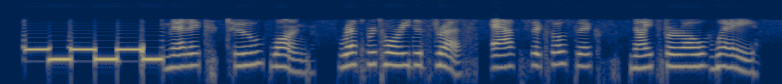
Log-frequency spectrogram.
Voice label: EMS ALERT, p25; wake

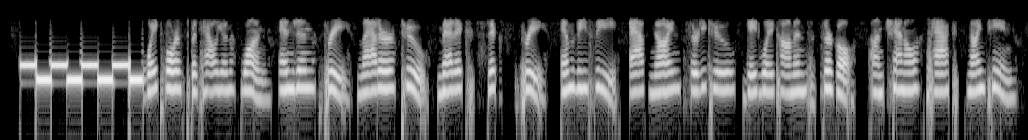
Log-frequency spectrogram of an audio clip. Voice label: EMS ALERT, p25

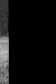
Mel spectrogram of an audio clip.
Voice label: Raleigh Police Northeast District Tac, p25; wake

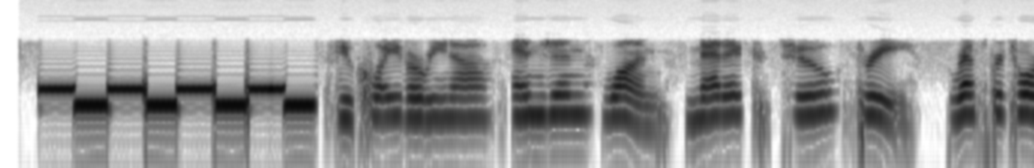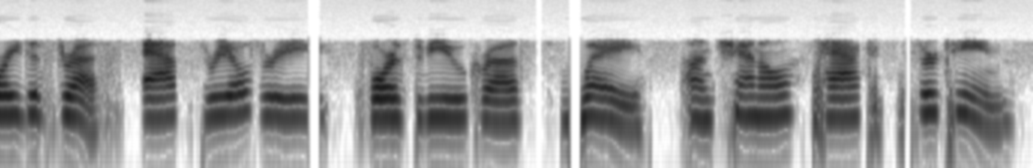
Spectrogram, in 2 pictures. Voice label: EMS ALERT; wake

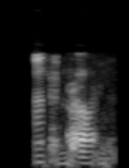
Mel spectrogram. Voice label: Police Disp; wake

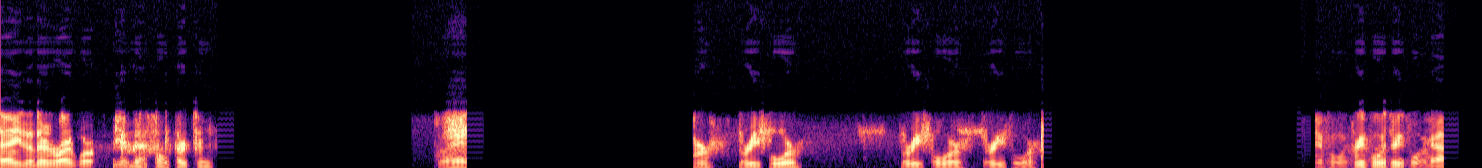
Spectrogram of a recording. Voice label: PS TAC, p25; wake

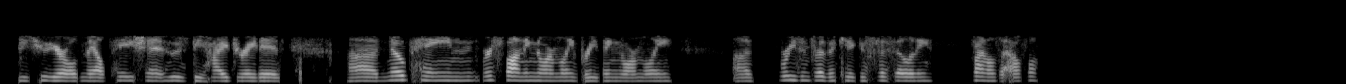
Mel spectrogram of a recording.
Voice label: PS TAC, p25

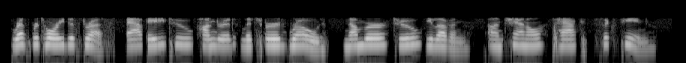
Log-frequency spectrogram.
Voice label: EMS ALERT; p25

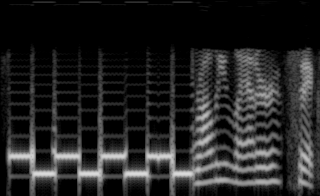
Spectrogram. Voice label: EMS ALERT; wake; p25

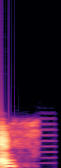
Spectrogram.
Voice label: Police Spec Ops Tac, p25; Raleigh; Tac 4; wake

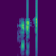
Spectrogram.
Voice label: Police Spec Ops Tac 4, P25; Raleigh; wake

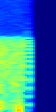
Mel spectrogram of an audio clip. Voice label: Police Tac

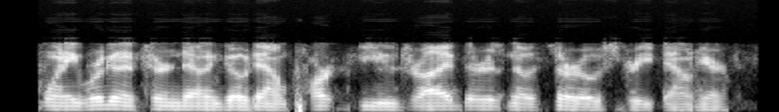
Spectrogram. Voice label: PS TAC 16, P25 recordings; wake

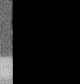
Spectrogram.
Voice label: Police North District Tac 1, p25; Raleigh; wake

